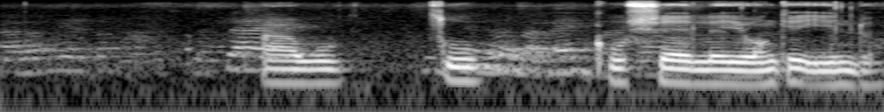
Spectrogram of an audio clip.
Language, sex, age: Xhosa, male, 20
